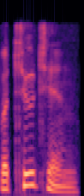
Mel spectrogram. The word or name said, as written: Vatutin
